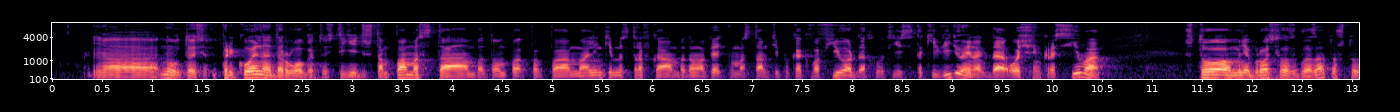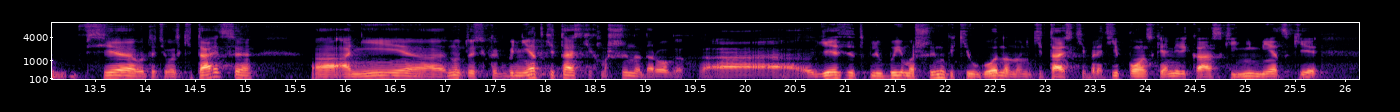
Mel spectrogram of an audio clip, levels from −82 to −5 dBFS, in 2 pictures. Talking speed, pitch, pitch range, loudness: 155 wpm, 105 Hz, 95-115 Hz, -24 LUFS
